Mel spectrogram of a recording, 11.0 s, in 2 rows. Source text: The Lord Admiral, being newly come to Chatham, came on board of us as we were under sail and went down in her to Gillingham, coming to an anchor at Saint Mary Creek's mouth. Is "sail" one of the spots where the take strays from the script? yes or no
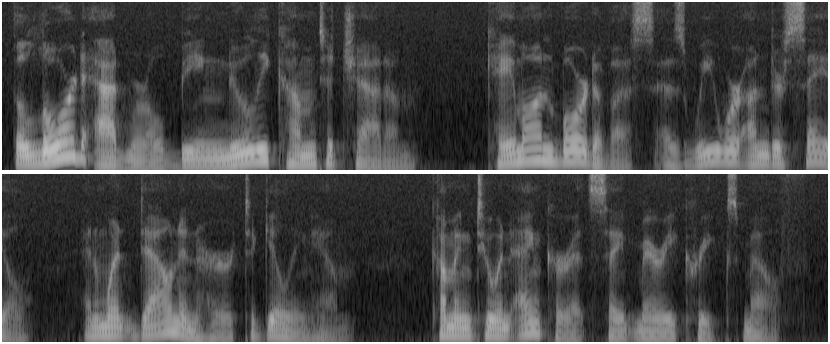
no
